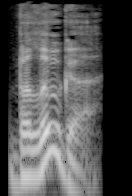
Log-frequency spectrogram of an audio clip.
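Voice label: "beluga", British English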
